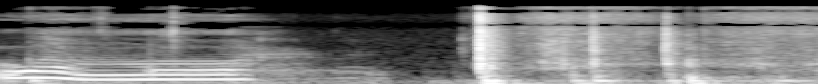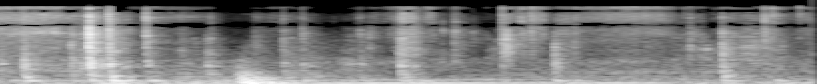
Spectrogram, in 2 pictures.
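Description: A blade slides along a paper trimmer.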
